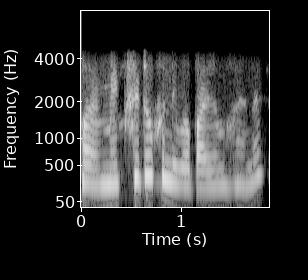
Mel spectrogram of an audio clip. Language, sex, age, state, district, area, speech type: Assamese, female, 18-30, Assam, Sonitpur, urban, conversation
